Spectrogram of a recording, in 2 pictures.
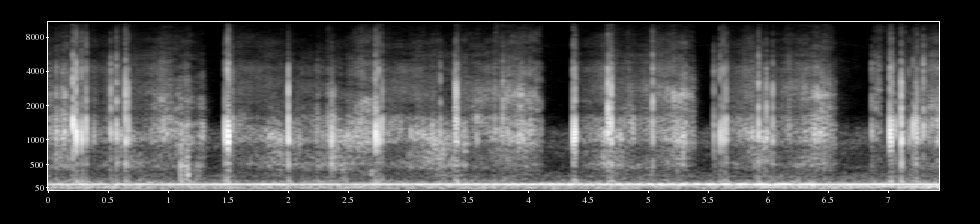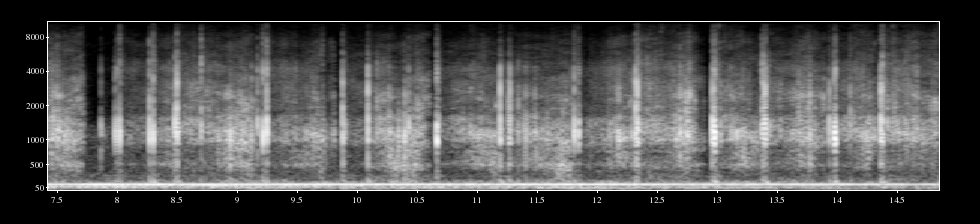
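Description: Long acrylic nails scratch and tap across a hollow Giant UNO cardboard game box lying flat, making dozens of quick, crisp scrapes and clicks with short crackly bursts. A steady low hum runs underneath the whole time.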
